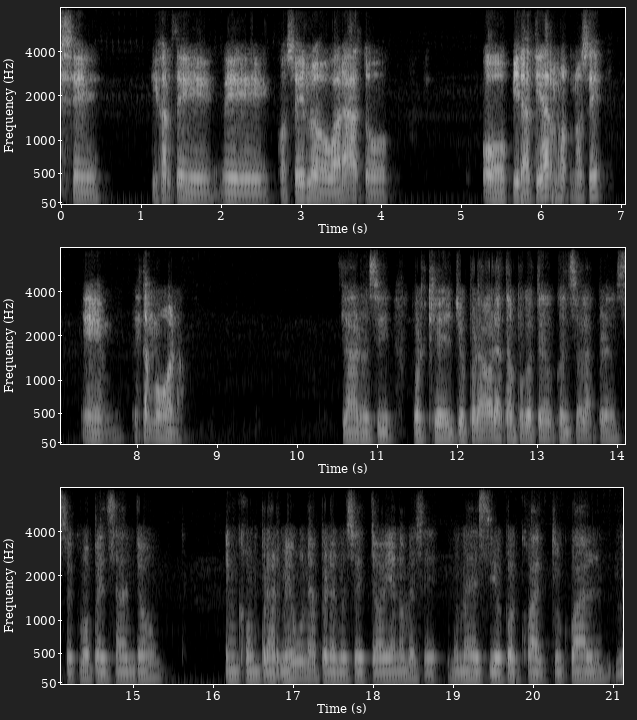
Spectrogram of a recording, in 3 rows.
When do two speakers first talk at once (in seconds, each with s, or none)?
none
